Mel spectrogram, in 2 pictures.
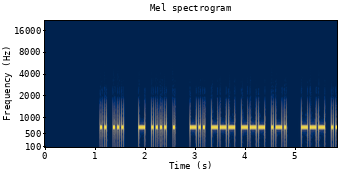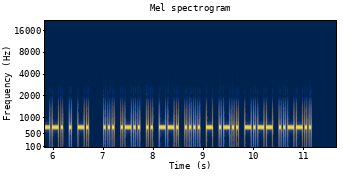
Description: Morse code, heard as a keyed tone, about 28 wpm, 700 Hz. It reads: IS THE DOOR OPEN SLIGHTLY?
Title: Sentences from Top 1300 Words 28wpm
